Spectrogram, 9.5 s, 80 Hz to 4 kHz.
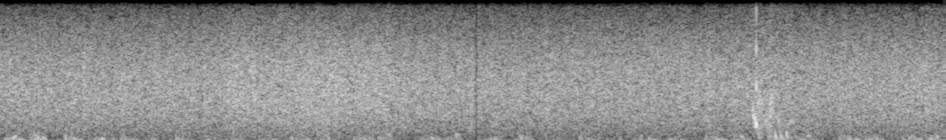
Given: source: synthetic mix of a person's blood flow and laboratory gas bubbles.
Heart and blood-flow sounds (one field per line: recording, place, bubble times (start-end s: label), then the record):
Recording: Doppler ultrasound of blood flow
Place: precordium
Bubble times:
7.52-8.03 s: bubbles
From the record:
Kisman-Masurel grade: 213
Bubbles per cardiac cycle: several, 3 to 8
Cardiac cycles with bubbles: 1 to 10%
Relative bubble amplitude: loud (0.450 to 0.775)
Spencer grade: 1 (occasional bubble signal discernible with the cardiac motion signal, with majority of cardiac periods free of bubbles)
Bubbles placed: anywhere in the cardiac cycle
